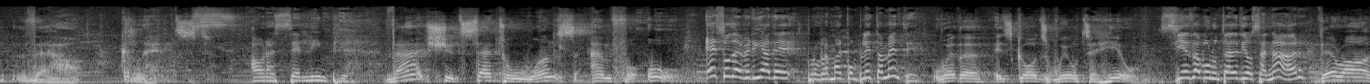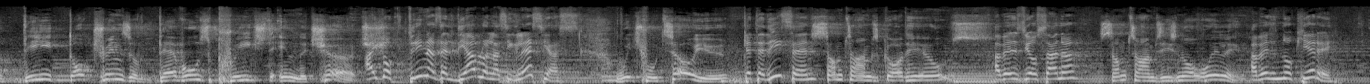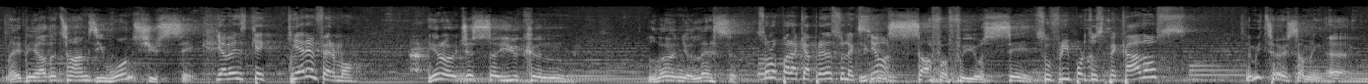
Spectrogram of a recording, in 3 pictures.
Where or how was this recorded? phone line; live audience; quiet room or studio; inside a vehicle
live audience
